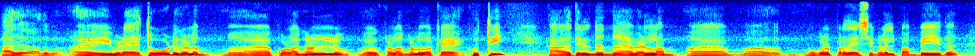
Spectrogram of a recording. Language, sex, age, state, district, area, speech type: Malayalam, male, 45-60, Kerala, Thiruvananthapuram, urban, spontaneous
